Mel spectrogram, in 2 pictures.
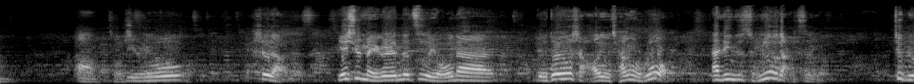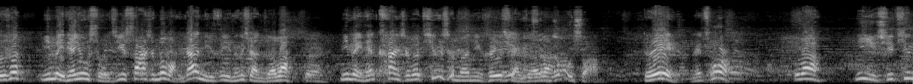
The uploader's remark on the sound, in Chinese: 这期节目是在北京某个嘈杂的酒吧录制，而且当时设备设置出了问题，导致录音质量不够理想。我尝试用各种降噪技术修复，才达到目前的效果。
